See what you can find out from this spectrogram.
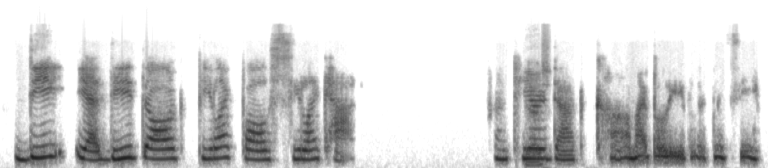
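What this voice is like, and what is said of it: Speaks with a noticeable accent. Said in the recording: “That's my accent”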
